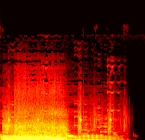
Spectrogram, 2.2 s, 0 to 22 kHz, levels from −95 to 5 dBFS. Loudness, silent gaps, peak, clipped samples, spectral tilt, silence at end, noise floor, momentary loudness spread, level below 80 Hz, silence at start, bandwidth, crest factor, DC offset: -14 LUFS; none; 0 dBFS; under 0.1%; -6.5 dB/octave; 0.45 s; -39 dBFS; 15 LU; -28 dBFS; 0 s; 12.5 kHz; 14 dB; under 0.1%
